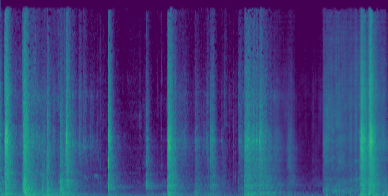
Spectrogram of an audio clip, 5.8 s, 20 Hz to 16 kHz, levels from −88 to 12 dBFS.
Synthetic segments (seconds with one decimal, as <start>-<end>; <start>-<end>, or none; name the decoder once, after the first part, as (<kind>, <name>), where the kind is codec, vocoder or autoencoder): 4.1-5.8 (vocoder, Vocos)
